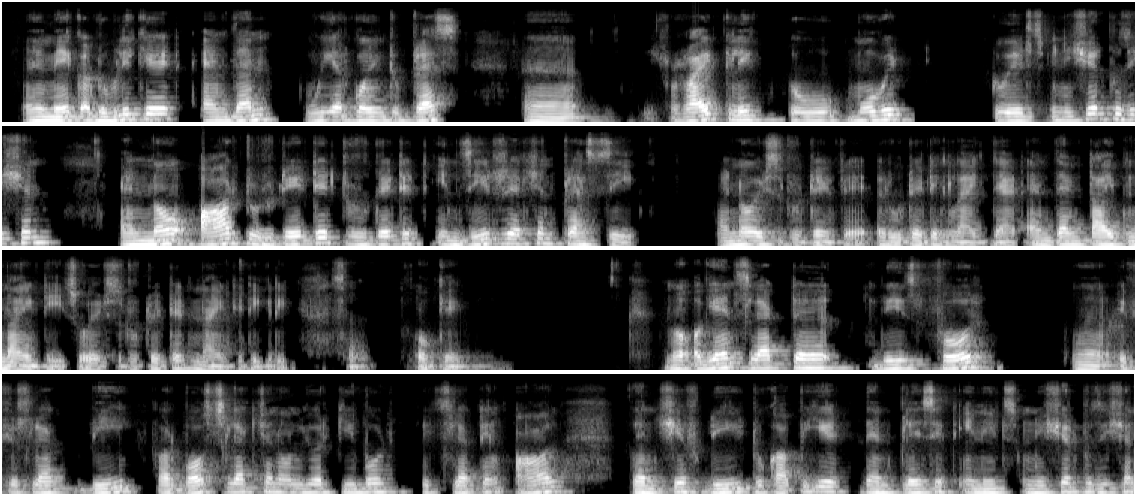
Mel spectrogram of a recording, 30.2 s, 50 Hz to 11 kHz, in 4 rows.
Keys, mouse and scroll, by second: 17.5 click, 18.2-19.7 middle drag, 19.7 click, 21.7 click, 22.3 click, 23.0 click, 24.6 b, 28.1 shift+d.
